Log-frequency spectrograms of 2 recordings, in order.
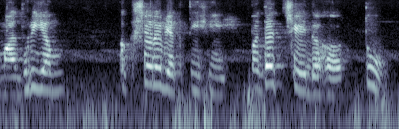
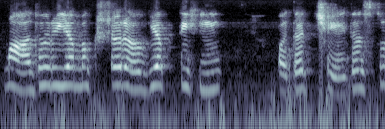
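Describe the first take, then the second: First: Each word is said separately with breaks between. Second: The words run together, pausing only by meter. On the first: "पदच्छेद किया, शब्दों को अलग अलग किया" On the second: "जैसे मैं अभी ये श्लोक आपको पढ़ के दिखाती हूँ"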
